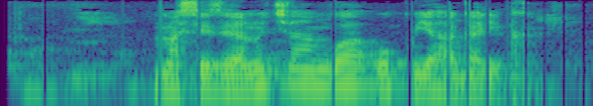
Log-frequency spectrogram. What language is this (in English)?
Kinyarwanda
